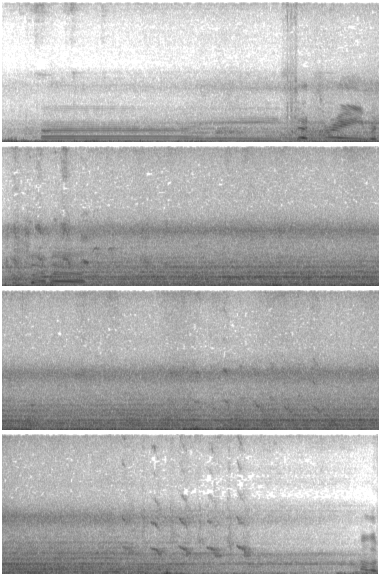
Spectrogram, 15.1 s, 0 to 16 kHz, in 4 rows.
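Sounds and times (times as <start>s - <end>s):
electric hum: 0.4s - 10.9s
train wheels rumbling on rails: 0.8s - 15.0s.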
